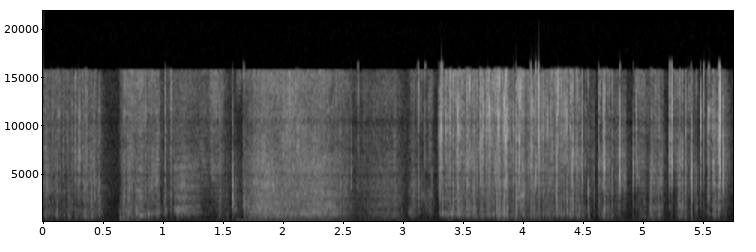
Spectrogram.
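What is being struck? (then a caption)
Stack of cloth-bound hardcover books. Long nails scratch and tap the page edges and covers of a stack of six red cloth-bound hardcover books with solid paper pages, viewed from the page-edge side. Dry, bright scratching rasps in bursts, swelling into a steadier scraping stretch in the middle. It then breaks into quick, crisp tapping with very little low end.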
